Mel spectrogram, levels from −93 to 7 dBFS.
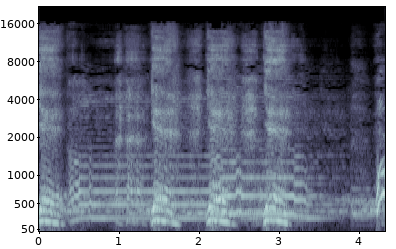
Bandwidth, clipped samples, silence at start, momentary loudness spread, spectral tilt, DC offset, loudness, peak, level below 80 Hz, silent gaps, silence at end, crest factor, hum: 16.5 kHz; under 0.1%; 0 s; 16 LU; -4 dB/octave; under 0.1%; -19 LUFS; -2 dBFS; -52 dBFS; none; 0 s; 16 dB; none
